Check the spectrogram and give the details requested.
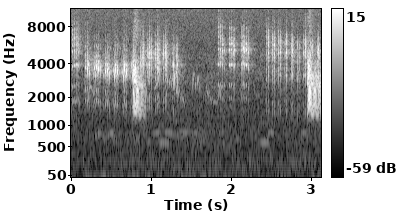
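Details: Angry sedge warbler singing close to a microphone set on the bush where it perched, a bird that tried to steal the mic's wind protection; rapid chattering runs of repeated high notes broken by harsh, grating bursts and short pauses.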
